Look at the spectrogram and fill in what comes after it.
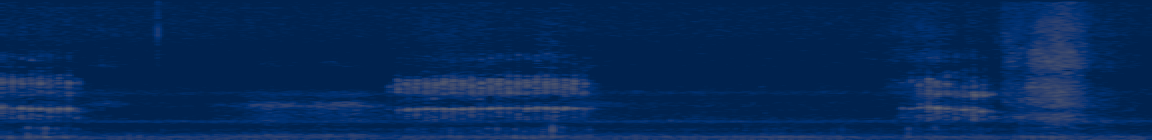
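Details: Purring Korean Shorthair kitten, once rescued from a construction site, lying on dad's belly indoors; continuous low, even rumble with a few soft high tones drifting over it.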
